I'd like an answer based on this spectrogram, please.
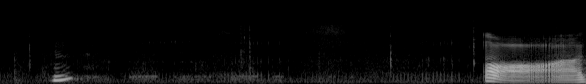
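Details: Domestic cat purring indoors while sleepy, filmed on a Lumix GH2 camera; a soft, steady low rumble pulses through the middle, framed by a woman's loud cooing voice at the start and end.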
